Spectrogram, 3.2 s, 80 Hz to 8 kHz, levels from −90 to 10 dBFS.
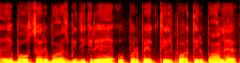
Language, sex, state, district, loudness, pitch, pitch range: Hindi, male, Jharkhand, Ranchi, -14 LUFS, 150 Hz, 150-160 Hz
